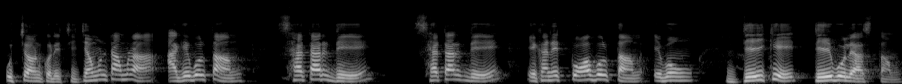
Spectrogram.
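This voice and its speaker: A man teaching English pronunciation in a video lesson, calling viewers dear learner and repeating each word slowly for them to copy. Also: high-pitched. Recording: slightly dull, lo-fi recording.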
